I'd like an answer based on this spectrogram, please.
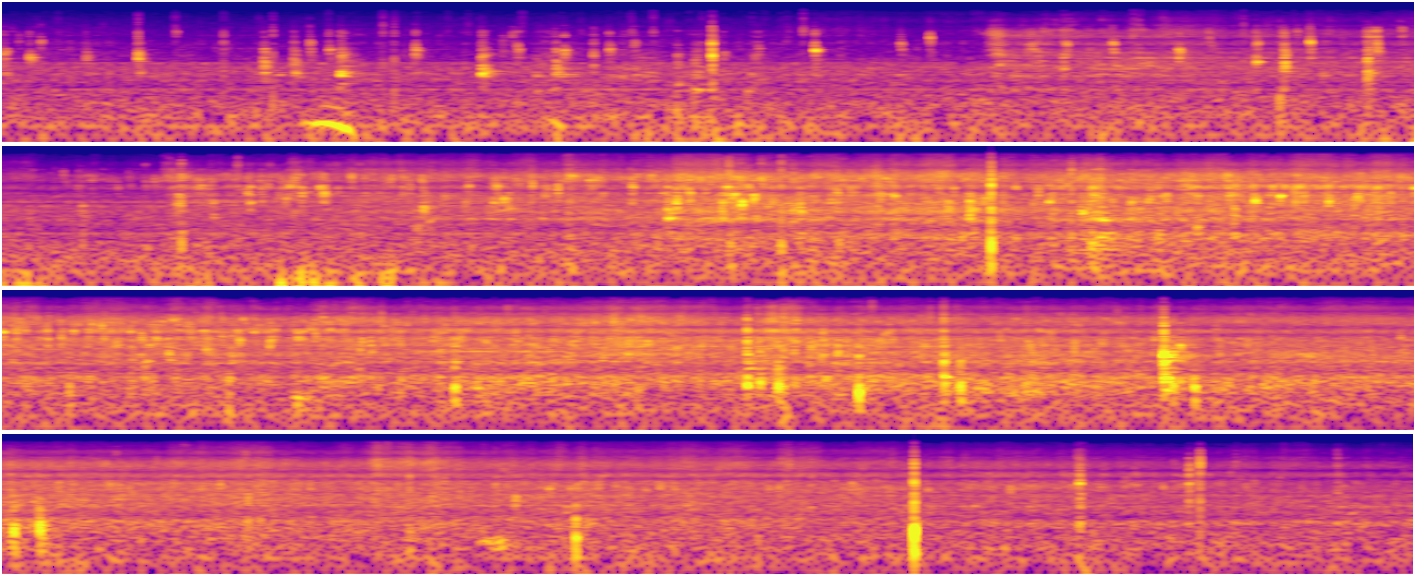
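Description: Chicken pieces sizzling as they go into hot oil in a pot over a wood fire: the sizzle starts about five seconds in, grows louder as more pieces go in, then slowly dies down. Sharp crackles and pops from the burning wood come throughout.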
